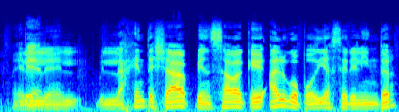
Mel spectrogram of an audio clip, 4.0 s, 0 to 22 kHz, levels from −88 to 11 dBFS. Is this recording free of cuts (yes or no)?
yes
